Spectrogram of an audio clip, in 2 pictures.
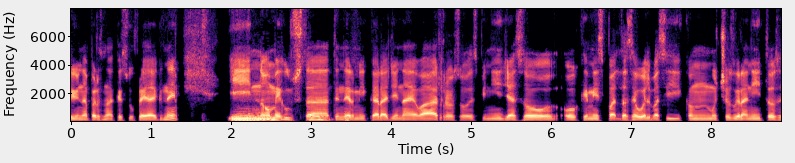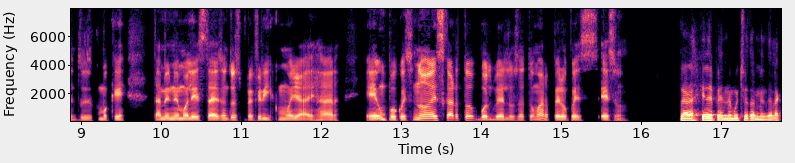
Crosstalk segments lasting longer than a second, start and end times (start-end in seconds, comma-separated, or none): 2.0-3.3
